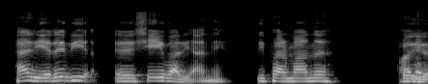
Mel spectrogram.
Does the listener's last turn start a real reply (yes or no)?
yes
